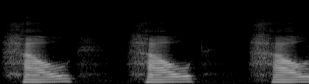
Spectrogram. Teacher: how begins with a soft s h it's not strong back of the tongue is is low it's just a little bit of breath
